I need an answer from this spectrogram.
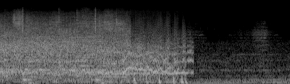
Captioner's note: tires screeching; record scratches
